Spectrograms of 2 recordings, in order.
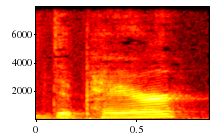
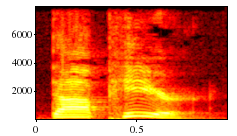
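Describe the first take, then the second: First: The second word does not sound like 'pier'. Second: The second word sounds like 'pier'. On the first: The speaker calls it wrong. "I thought that might be De Pere" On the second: The speaker calls it right. "Like you to get on your boat, you have to walk on the pier"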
